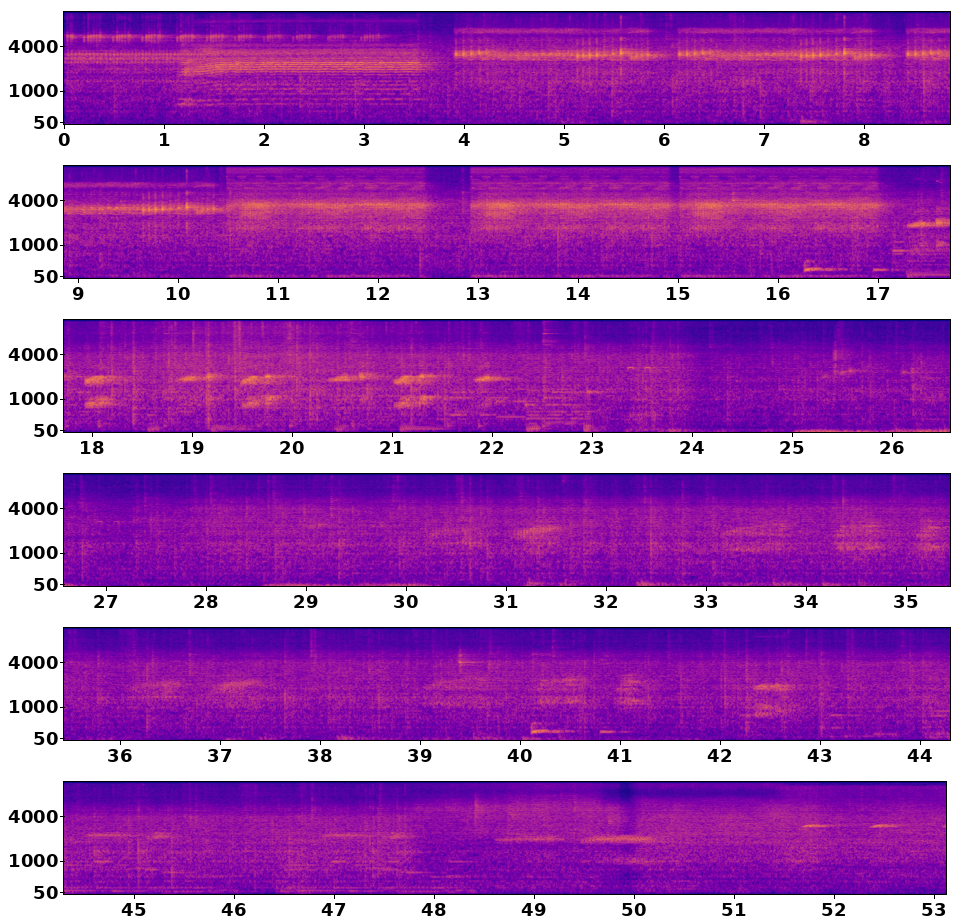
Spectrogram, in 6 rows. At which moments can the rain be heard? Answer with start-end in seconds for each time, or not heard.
0.0-53.0.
